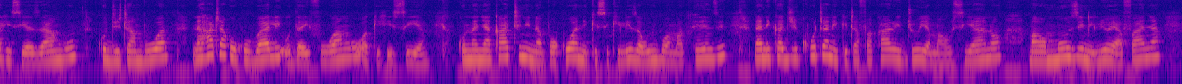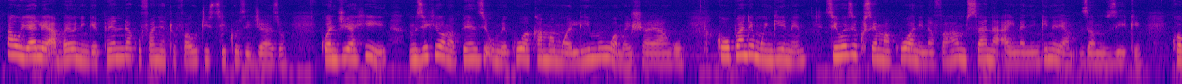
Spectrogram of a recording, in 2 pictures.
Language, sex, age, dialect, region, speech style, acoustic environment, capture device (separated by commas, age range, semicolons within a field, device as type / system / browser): Swahili, female, 18-24, Kenya - Nairobi Sheng-influenced, Kenya, focused, silence, mobile / Linux / Chrome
